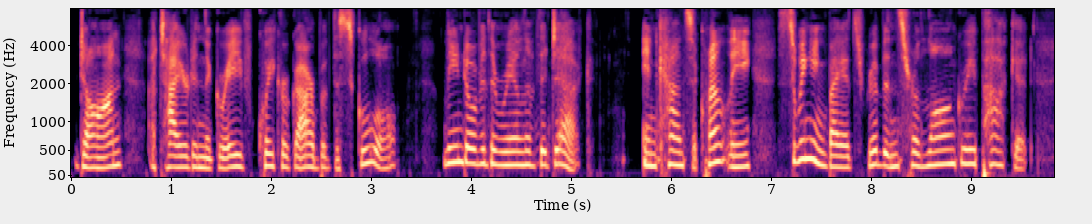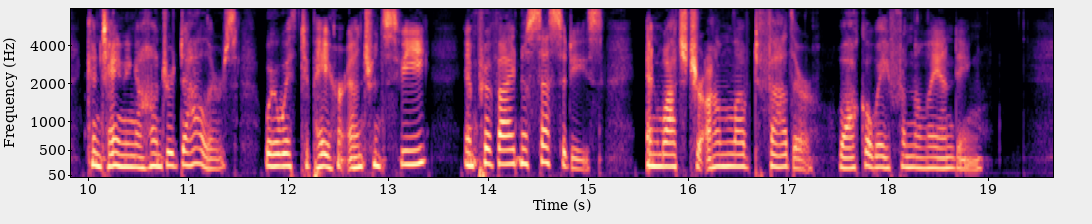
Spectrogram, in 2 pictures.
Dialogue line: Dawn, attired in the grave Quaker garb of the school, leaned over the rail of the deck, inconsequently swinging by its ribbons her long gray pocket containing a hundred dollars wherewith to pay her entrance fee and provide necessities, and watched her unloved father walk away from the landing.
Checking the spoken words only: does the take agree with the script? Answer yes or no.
yes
